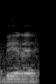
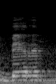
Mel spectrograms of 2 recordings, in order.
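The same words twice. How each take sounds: First: The word ends like 'ballet', with no final t. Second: The word ends with a clearly pronounced t. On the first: The speaker calls it right. "kung babasahin mo siya, beret talaga ... Parang ano, ballet" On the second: The speaker calls it wrong. "Acceptable. Pero mali"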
